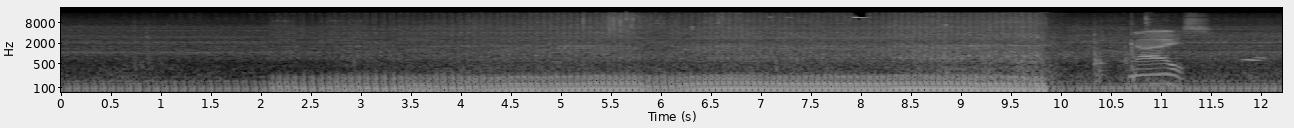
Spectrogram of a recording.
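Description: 2018 Honda Pioneer 1000 side-by-side's parallel-twin engine running at low speed on a rough trail, a low steady rumble that grows louder from about two seconds in and drops back abruptly near the end. A voice speaks briefly just after the drop.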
